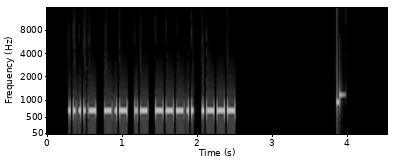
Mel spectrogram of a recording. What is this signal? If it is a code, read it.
Morse code, heard as a keyed tone, about 36 wpm, 690 Hz. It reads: 4KA8J
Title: Code Groups - 5 Letter:Numbers - 35wpm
